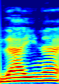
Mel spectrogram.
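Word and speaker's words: Dinah: Y Daina es un tema, un foxtrot que escuchaba a mi papá, que le gustaba mucho, pero que es el Dina con H al final, que se pronuncia en inglés Daina.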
